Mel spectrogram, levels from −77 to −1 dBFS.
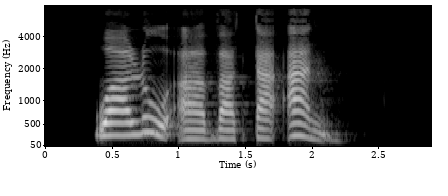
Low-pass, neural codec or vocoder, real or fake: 7.2 kHz; none; real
